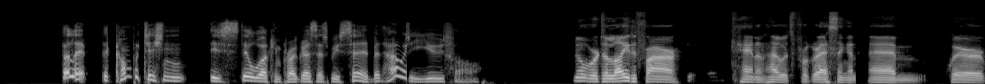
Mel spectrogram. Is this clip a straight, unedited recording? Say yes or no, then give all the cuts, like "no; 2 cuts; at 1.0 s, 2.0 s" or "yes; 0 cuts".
no; 4 cuts; at 4.1 s, 4.4 s, 6.4 s, 8.6 s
